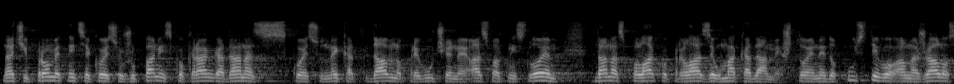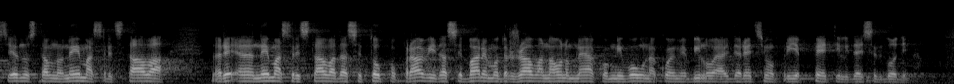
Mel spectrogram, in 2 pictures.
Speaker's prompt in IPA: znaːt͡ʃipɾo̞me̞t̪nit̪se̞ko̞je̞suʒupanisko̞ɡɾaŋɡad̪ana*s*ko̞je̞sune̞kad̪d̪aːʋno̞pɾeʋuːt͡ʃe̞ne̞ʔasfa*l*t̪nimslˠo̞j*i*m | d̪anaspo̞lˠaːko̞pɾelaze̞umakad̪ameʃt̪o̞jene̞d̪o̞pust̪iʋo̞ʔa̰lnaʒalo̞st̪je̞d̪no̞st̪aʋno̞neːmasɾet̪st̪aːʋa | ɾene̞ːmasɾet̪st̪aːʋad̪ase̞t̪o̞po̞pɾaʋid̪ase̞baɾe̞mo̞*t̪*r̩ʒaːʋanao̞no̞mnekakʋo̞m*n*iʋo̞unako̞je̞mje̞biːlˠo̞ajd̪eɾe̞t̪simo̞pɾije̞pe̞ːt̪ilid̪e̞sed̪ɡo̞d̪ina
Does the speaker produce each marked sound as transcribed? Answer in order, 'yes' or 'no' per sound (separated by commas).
yes, yes, no, no, yes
